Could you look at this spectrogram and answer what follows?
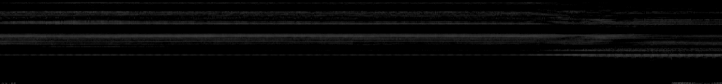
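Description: Steady electric buzz of a Cheyenne Solnova Unlimited 4.0 tattoo machine running at 8.8 volts, a continuous whine held at an even level throughout, with a slight shift in tone near the end.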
